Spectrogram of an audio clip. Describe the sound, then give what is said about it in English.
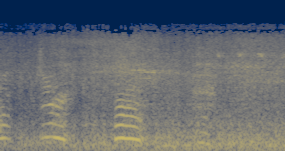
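An approaching train sounds two short, bright whistle blasts about half a second apart over a steady low rumble, moderately loud, with no one talking. “Listen, there's another train coming.”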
